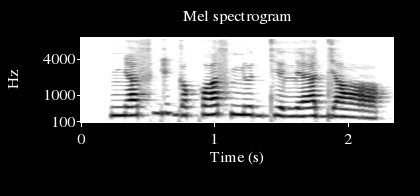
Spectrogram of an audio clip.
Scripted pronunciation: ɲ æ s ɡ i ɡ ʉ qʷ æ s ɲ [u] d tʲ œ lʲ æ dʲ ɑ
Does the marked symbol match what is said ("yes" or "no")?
no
